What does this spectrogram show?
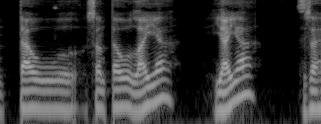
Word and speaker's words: Santaolalla: Santaolalla? Yaya? Is that how you say it? Santolaya.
